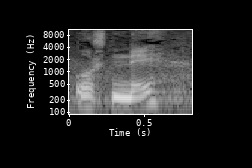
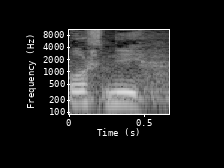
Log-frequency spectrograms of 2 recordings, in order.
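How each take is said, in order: First: The word ends in an 'eh' vowel. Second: The word ends in an 'ee' vowel. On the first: This is the form used with diaspora Armenians. "ça va être Orthne, d'accord, donc tu remplaces le i par un e" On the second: This is the form used with Armenians from Armenia. "tu remplaces le i par un e"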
